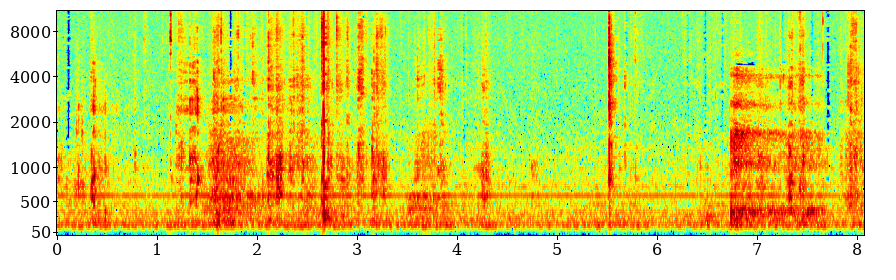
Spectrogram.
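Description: Quiet handling of cardstock: faint rustles of card and a few light, sharp taps and clicks as a paper flower is positioned and pressed onto a black card box, with a longer faint rustle near the end.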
